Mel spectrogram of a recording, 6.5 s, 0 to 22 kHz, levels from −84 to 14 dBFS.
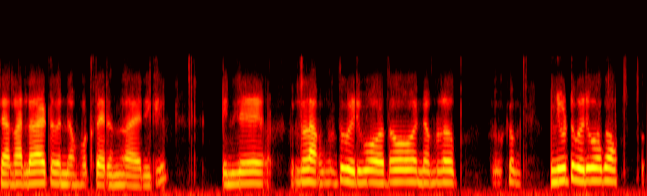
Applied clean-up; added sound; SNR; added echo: neural diffusion model UNIVERSE++.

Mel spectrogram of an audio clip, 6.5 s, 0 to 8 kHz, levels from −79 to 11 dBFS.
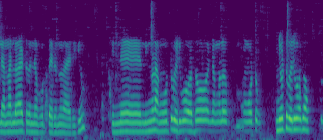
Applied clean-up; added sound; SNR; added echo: classical method log-MMSE.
